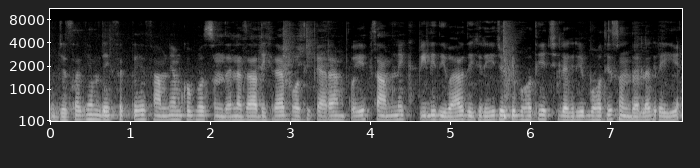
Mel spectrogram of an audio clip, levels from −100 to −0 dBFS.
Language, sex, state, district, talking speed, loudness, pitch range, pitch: Bhojpuri, male, Bihar, Saran, 290 wpm, -29 LUFS, 115-125 Hz, 120 Hz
